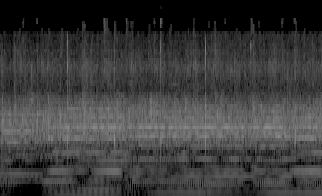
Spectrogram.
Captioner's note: audience applauding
